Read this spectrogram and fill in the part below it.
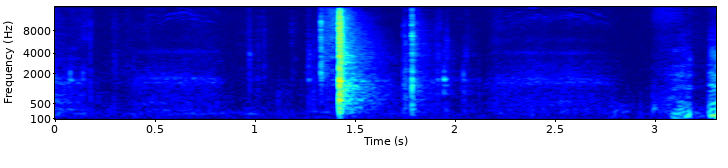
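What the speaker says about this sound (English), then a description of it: "I'm going to go ahead and remove the carrier here" An AR15 bolt carrier is pulled from the rifle, a sharp metallic snap followed by a smaller click and a last clack, close and quiet between the hits, without talk.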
